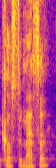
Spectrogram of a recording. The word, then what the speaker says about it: Costa Mesa: I mean, I was going to say Costa Mesa.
